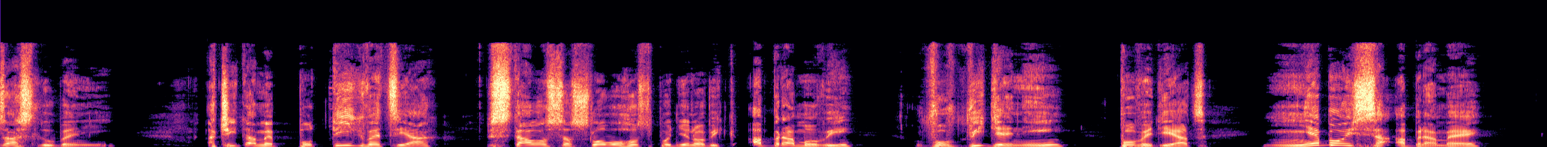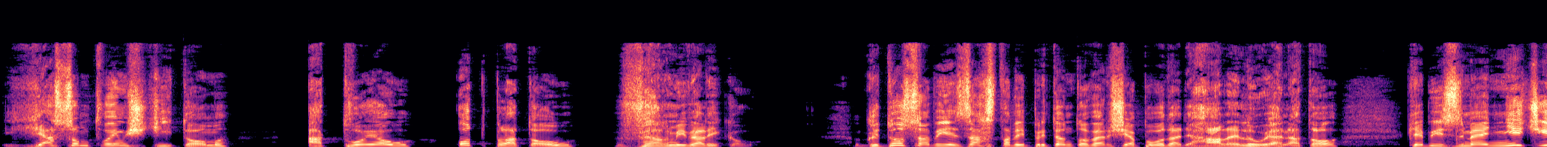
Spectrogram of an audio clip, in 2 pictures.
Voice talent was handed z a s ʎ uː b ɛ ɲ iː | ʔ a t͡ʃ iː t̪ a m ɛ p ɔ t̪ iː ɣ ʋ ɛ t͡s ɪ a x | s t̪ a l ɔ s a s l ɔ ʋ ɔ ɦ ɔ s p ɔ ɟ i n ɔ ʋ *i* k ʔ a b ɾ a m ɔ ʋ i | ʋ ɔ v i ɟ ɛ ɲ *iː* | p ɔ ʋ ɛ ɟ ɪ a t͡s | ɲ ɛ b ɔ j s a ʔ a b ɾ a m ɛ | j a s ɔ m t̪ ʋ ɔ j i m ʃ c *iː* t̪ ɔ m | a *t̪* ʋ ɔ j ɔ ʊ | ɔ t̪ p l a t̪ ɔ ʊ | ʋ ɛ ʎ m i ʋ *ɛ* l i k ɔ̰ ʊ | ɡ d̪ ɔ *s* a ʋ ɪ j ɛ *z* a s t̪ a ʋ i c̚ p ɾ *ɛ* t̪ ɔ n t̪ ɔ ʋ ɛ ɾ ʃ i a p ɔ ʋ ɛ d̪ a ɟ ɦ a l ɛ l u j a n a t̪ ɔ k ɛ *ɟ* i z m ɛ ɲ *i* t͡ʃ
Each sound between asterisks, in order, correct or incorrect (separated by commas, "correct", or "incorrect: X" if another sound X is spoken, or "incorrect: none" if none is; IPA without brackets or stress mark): correct, correct, correct, correct, correct, correct, correct, incorrect: i, incorrect: b, correct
